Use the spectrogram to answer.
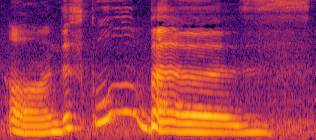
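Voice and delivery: gasped mock surprise. Riddle punchline to grandkids.

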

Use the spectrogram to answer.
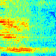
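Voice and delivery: sudden sharp "आह!" at the squeal; jolted by the noise; startled cry. Real, not acted. Feedback squeal from the radio. (अचानक चौंककर निकली "आह!")

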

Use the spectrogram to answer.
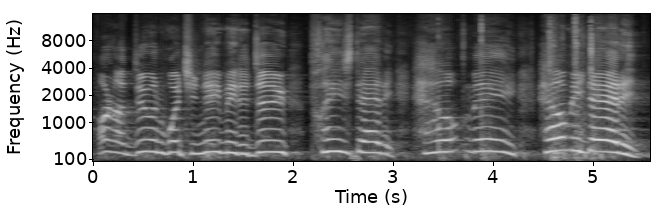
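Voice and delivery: high, pleading cry to a father; desperate pleading. Acted. Jesus begging his Father in the garden, high desperate plea. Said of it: "He was screaming, calling out to God".

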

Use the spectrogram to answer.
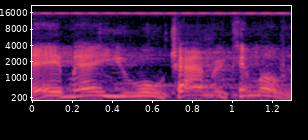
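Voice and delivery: put-on high squeaky voice teasing an old man; mock old timer. Preacher mocking old folks, high squeaky old-timer voice.

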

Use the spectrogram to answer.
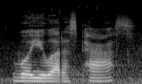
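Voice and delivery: ordinary talk, nothing marked

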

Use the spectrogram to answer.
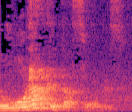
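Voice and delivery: おられた with ら pushed from the throat; stressed ら. Shown as a demonstration. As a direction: press the ら in おられた. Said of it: "どっか力入ってますね".

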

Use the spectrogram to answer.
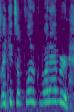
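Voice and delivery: high, breezy shrugging tone; mock dismissive. Remembering his old shrugging self, mock dismissive. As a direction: toss it off lightly, a mild mock shrug. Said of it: "I thought, you know".

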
